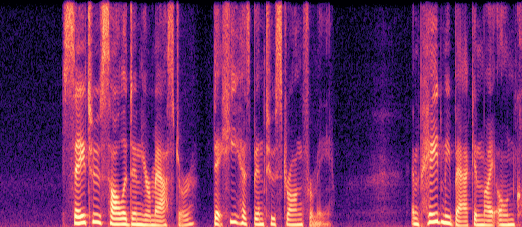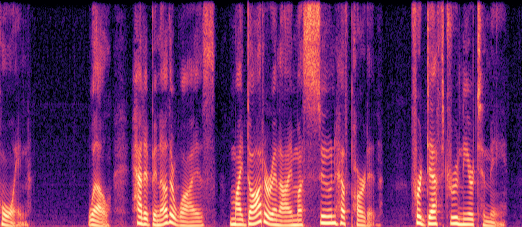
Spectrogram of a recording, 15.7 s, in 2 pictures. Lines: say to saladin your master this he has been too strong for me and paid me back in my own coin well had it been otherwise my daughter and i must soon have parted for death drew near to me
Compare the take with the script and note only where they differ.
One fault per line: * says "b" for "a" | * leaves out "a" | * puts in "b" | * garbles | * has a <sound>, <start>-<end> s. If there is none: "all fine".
* says "that" for "this"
